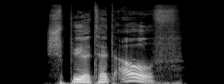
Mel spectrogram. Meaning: inflection of aufspüren: 1. second-person plural preterite 2. second-person plural subjunctive II
- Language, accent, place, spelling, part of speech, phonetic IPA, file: German, Germany, Berlin, spürtet auf, verb, [ˌʃpyːɐ̯tət ˈaʊ̯f], De-spürtet auf.ogg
